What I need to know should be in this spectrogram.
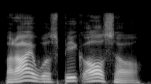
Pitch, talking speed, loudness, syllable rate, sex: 130 Hz, 200 wpm, -19 LUFS, 4.4 syllables/s, male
